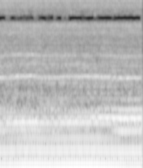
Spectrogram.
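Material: Nothing is struck.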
